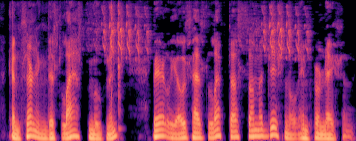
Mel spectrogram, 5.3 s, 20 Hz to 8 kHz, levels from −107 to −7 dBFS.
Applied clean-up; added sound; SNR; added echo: classical method Wiener filter.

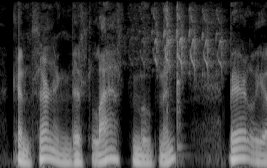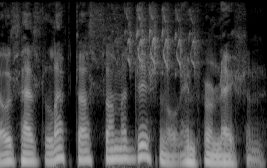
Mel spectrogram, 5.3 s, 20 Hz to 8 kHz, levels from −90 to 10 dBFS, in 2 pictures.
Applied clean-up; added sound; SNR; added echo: none; Chirp, tweet + Telephone; 17 dB; none.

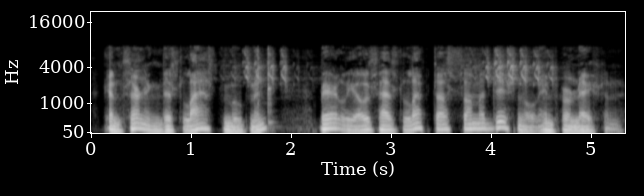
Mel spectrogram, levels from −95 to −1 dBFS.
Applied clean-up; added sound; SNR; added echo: neural mask model RNNoise.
